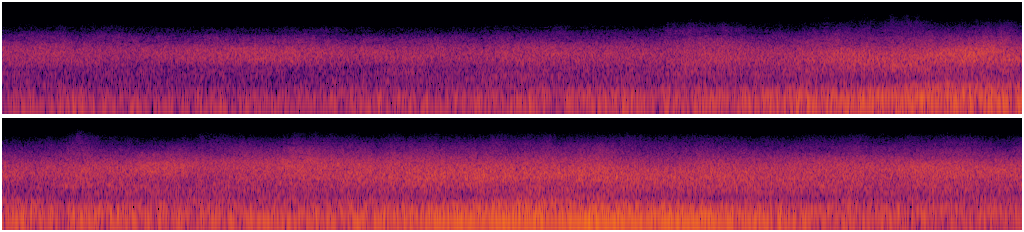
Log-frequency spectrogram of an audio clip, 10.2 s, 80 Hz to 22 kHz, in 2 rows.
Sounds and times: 0.1s passby of cars 10.2s

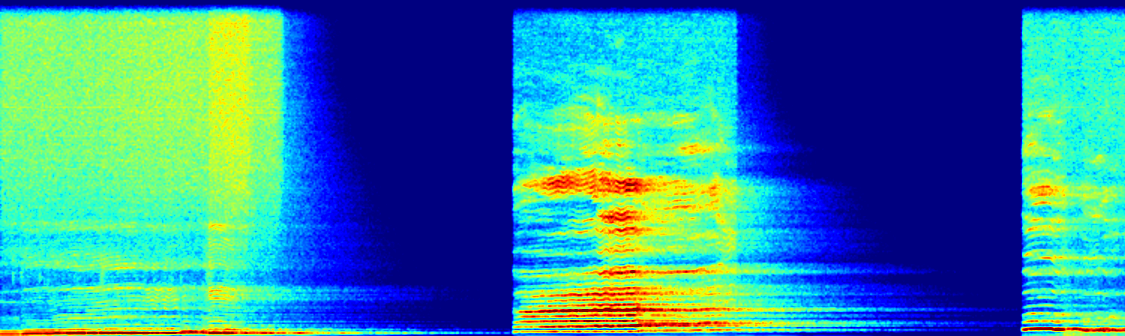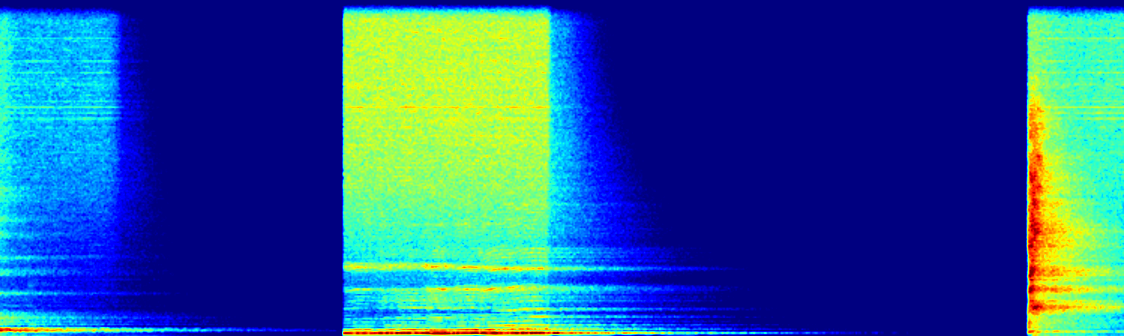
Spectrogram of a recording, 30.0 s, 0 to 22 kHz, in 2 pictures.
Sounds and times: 0.0s soulful singing vocal shots 5.8s
6.8s soulful singing vocal shots 11.8s
13.6s soulful singing vocal shots 16.4s
19.6s soulful singing vocal shots 24.6s
28.7s soulful singing vocal shots 29.9s

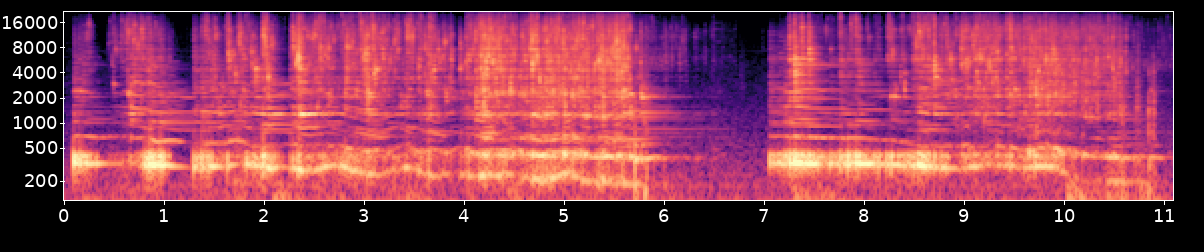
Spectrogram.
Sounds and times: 7.4s pouring water in metal container 11.0s

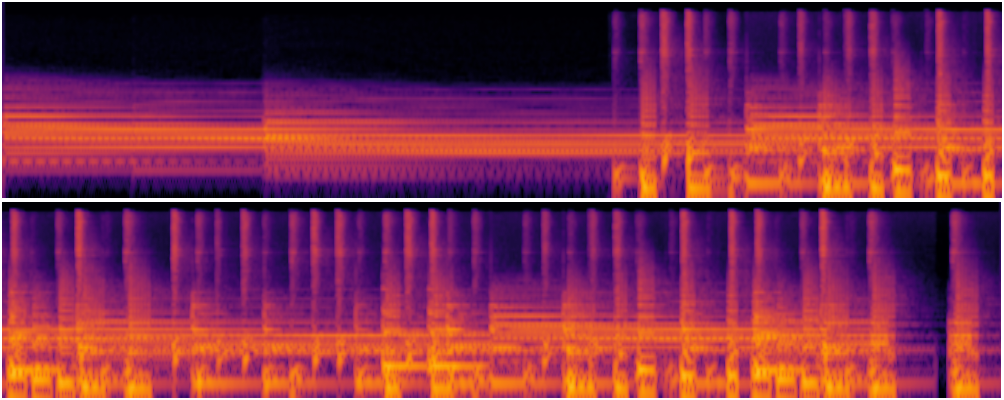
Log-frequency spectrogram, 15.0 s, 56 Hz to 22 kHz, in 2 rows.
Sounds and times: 4.6s percussion 13.9s
4.6s dx7 chords 14.9s
4.6s flatulent bass 14.9s

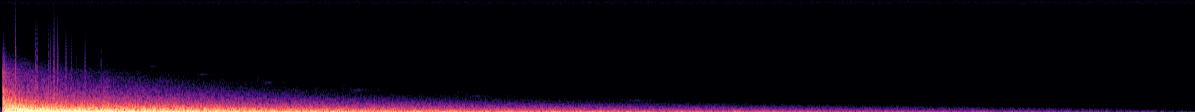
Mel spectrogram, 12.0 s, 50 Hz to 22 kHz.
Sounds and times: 0.0s impact sound 6.6s

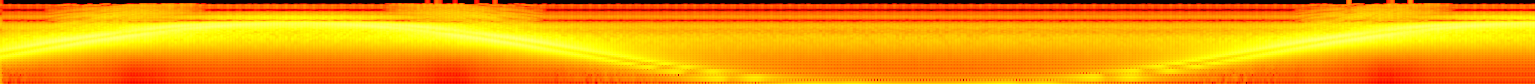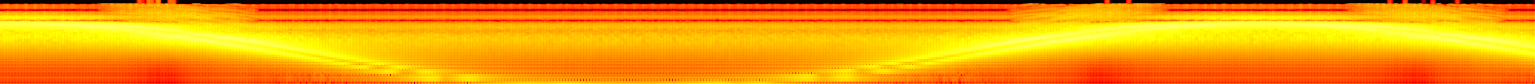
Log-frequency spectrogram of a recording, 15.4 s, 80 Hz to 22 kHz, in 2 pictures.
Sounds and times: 9.6s agressive bass 12.1s

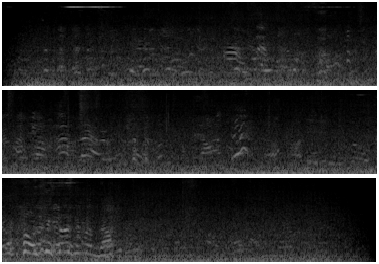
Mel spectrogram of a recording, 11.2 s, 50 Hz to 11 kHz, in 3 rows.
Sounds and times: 0.0s Traffic 11.2s
0.3s People laughing 6.4s
7.4s People laughing 8.9s

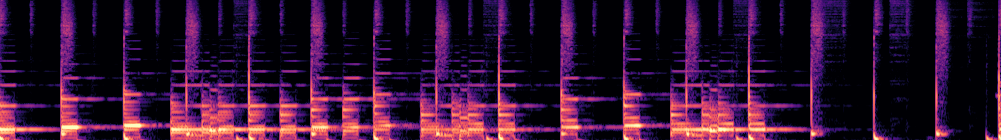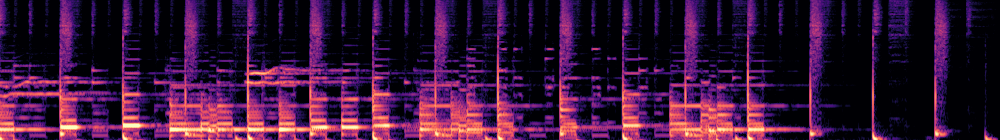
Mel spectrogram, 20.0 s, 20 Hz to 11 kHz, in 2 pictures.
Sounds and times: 10.0s Funk Lead Loop 18.4s

